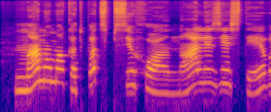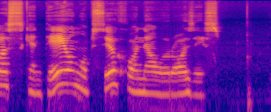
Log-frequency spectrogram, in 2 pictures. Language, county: Lithuanian, Marijampolė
